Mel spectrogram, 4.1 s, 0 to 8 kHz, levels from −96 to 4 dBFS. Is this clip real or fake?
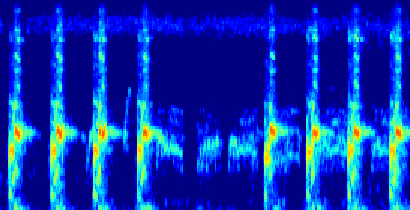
real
